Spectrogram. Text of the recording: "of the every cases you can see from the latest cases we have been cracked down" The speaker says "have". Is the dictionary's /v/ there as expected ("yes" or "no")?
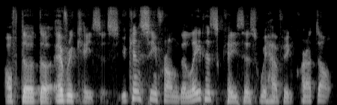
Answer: yes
